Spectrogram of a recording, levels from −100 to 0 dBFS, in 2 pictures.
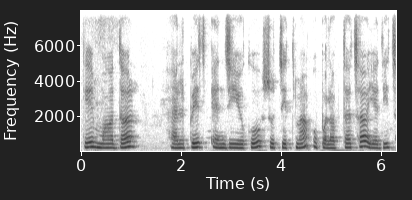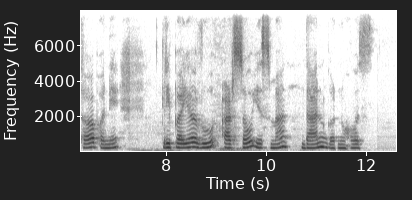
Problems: none marked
